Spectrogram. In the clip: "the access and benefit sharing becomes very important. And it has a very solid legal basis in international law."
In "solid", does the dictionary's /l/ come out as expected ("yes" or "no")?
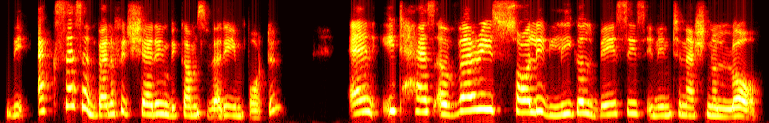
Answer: yes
